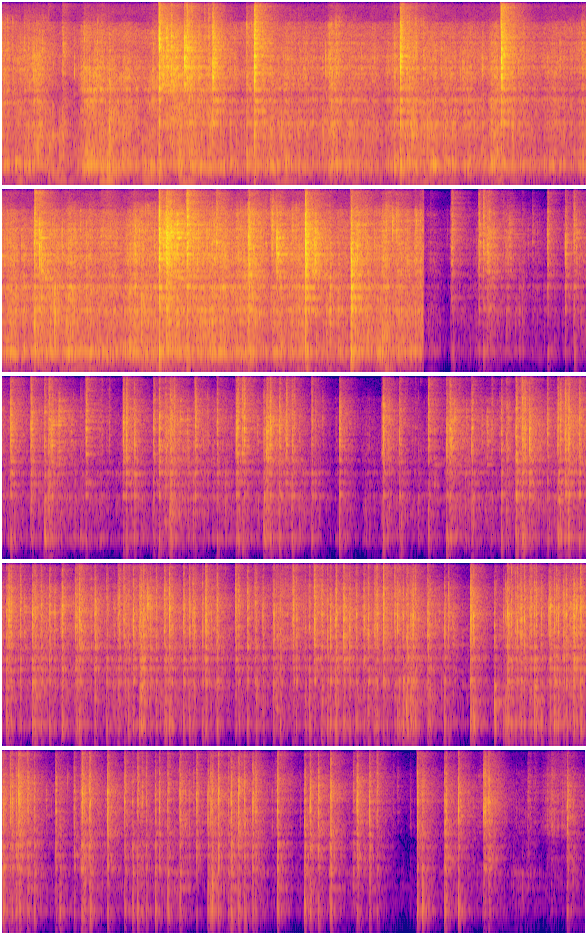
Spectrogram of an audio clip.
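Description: Whirley Pop stovetop popcorn popper being hand-cranked, its gear and stirring arm rattling and clicking in the aluminium pot. About seven seconds in the sound drops abruptly to a quieter run of dense, irregular clicks.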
